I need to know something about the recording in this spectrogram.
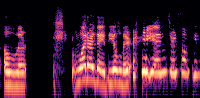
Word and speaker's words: Illyrian: The Illyrians or something like that?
